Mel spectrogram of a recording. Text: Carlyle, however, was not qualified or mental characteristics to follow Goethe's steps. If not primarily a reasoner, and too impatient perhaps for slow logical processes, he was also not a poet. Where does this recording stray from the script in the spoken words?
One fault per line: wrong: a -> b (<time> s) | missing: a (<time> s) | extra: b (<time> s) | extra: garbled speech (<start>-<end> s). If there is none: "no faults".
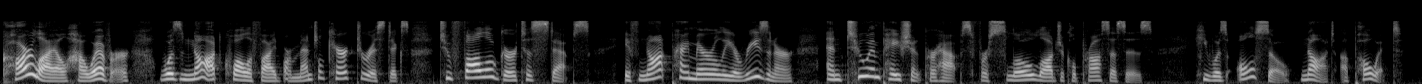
no faults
